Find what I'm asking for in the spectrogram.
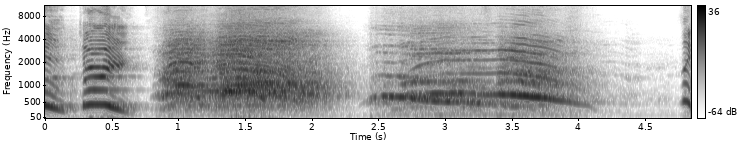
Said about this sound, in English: It's a good crowd here in Spring Hill.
